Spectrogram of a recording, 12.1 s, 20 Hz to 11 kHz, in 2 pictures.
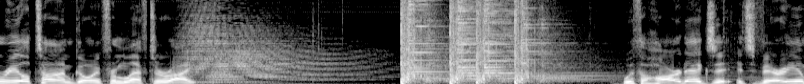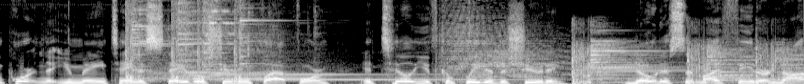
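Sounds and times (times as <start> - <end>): steel targets ringing: 1.4 - 5.5, 7.0 - 12.0
rapid pistol shots: 3.0 - 4.4.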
